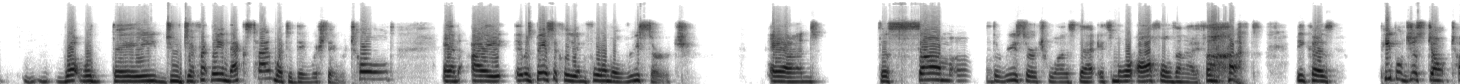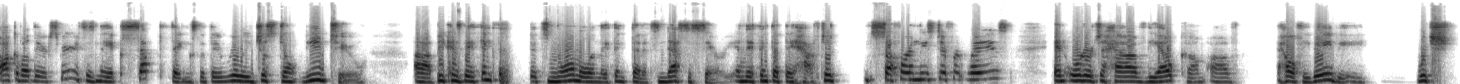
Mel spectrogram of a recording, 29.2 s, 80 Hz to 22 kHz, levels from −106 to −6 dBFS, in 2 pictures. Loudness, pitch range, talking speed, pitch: -21 LUFS, 210-260 Hz, 185 wpm, 235 Hz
